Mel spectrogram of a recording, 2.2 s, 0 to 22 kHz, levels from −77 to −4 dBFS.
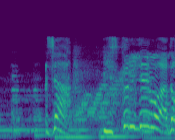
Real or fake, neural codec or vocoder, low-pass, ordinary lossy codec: fake; codec, 44.1 kHz, 7.8 kbps, Pupu-Codec; 7.2 kHz; none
